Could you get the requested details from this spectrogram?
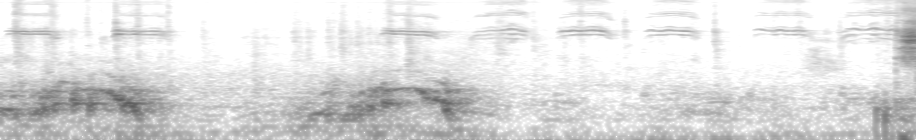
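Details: Domestic pigeons, a female reunited with her old mate after a long time alone; two deep rolling coos early on, then a run of repeated thin high chirps with quieter low murmuring.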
